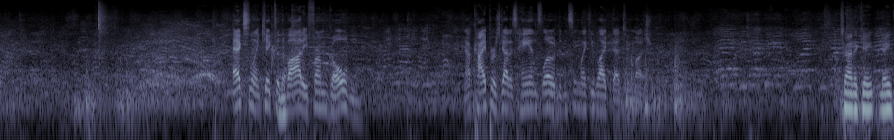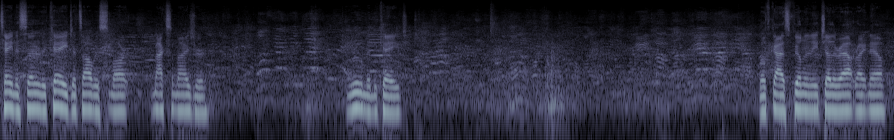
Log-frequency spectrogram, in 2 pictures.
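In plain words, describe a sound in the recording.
A crowd murmurs and cheers in a large hall.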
